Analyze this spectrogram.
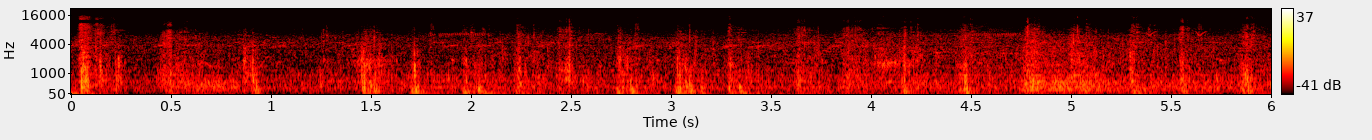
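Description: Footsteps run through dry grass.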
